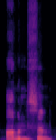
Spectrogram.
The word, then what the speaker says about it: Amundsen: It's pronounced Amundsen.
